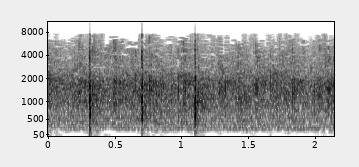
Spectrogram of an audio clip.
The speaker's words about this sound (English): Give the Lord a big hand clap of praise tonight.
